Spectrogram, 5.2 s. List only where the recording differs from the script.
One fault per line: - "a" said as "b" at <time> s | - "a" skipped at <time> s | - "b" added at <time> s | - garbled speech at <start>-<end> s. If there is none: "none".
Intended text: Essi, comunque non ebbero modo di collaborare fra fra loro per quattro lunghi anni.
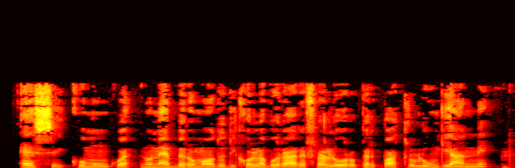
- "fra" skipped at 3.2 s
